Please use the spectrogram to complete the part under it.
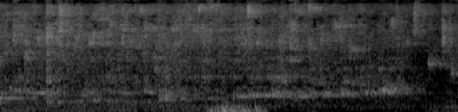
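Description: Spring water from a mountain source splashes steadily into a main drinking-water storage tank, a continuous close gush with a brief low burble midway, alone without talk.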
